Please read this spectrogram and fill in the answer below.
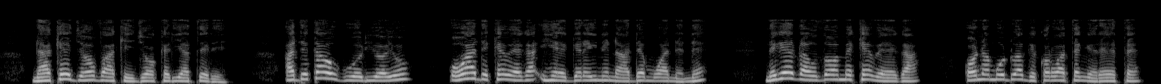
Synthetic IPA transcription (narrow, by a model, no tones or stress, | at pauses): nakɛd͡ʒɛhɔvaːkeːd͡ʒɔkɛɾiateɾḛ | adekaoɣuoɾiɔjo | oadekɛwɛɣaʔiɦɛːɡɛɾɛinenaːdɛmwanɛnɛ | neɣɛːðaoðɔmɛkɛwɛːɣa | ɔnamoːndoaɡekɔɾwatɛŋɛɾɛːtɛ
